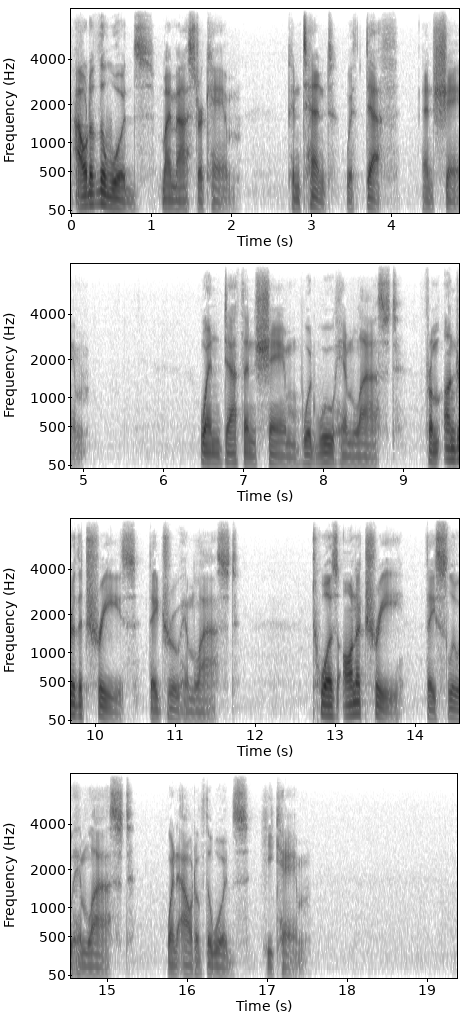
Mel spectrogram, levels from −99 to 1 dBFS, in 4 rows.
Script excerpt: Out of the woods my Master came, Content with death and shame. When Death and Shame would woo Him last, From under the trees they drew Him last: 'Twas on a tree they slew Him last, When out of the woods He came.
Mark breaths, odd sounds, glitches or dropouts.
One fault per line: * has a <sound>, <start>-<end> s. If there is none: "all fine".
all fine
